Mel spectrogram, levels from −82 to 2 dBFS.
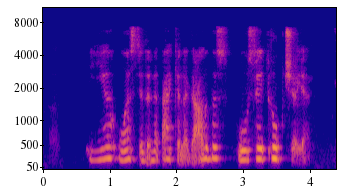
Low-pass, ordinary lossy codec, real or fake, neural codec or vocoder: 7.2 kHz; AAC, 48 kbps; fake; codec, 16 kHz, 2 kbps, FunCodec, trained on LibriTTS, 25 frames a second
